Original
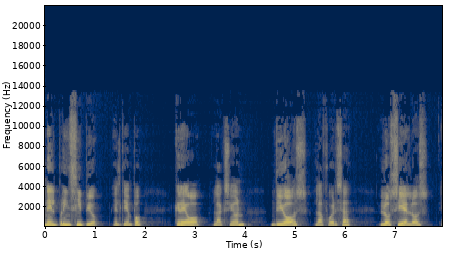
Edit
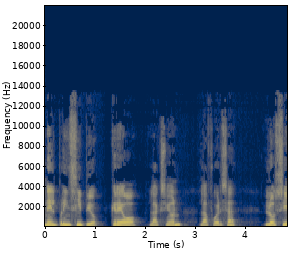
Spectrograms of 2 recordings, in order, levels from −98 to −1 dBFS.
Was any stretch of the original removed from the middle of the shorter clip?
yes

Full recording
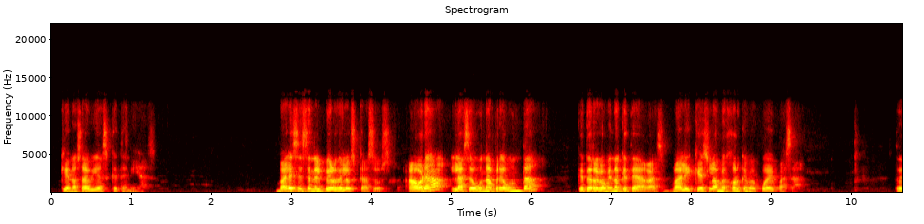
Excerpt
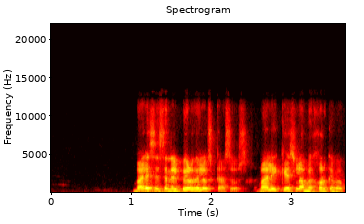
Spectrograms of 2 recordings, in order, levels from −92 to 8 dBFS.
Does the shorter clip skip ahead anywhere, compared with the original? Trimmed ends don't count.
yes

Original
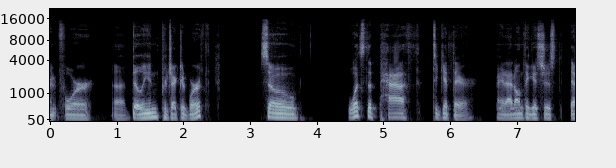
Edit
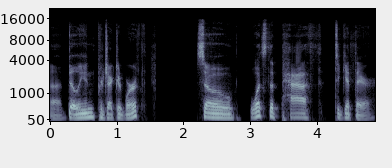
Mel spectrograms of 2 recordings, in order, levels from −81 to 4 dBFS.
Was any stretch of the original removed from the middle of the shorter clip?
yes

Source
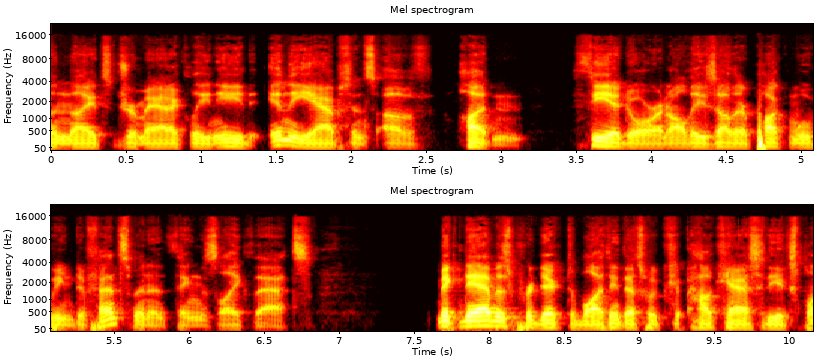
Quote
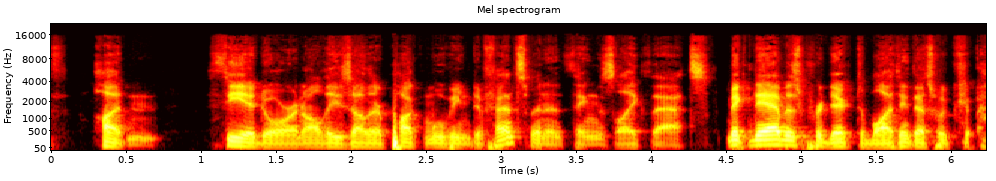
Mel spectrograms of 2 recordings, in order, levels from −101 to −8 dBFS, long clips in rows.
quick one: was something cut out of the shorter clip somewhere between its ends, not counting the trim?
yes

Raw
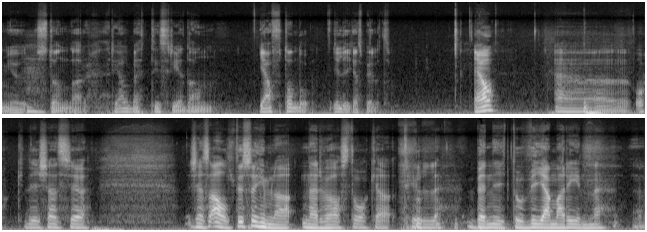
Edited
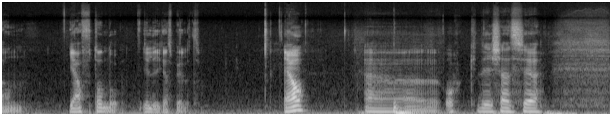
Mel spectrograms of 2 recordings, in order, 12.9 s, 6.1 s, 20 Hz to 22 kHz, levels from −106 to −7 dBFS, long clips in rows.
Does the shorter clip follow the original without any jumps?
yes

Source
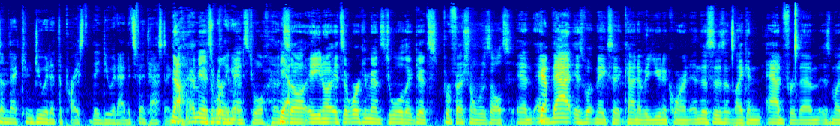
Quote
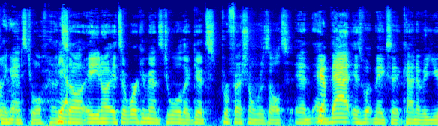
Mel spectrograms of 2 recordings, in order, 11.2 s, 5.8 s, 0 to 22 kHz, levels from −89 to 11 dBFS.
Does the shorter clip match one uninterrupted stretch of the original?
yes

